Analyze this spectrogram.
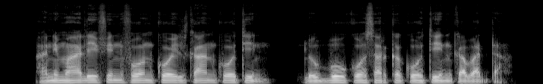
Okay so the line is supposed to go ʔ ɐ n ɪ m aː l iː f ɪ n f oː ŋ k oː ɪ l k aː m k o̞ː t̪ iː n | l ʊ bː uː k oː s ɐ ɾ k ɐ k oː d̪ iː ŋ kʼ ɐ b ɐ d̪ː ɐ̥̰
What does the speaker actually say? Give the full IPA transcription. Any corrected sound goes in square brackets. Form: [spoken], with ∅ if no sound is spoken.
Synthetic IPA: ʔ ɐ n ɪ m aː l iː f ɪ n f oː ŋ k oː ɪ l k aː [ŋ] k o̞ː t̪ iː n | l ʊ bː uː k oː s ɐ ɾ k ɐ k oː [t̪] iː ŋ kʼ ɐ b ɐ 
